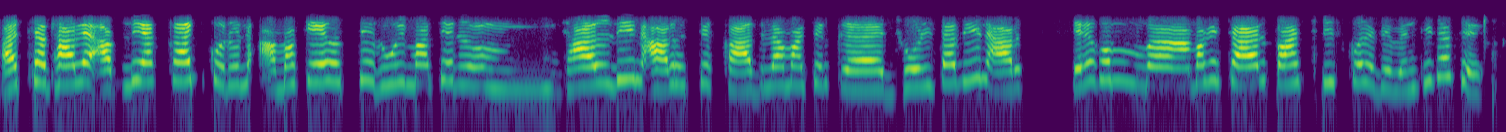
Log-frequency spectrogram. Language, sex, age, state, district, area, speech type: Bengali, female, 30-45, West Bengal, Purba Medinipur, rural, conversation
